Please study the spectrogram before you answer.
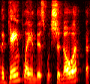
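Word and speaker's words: Shanoa: play it and the gameplay in this with shinoa that's how you say her name is so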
